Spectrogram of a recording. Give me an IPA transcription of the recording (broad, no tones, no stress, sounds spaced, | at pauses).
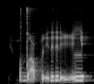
dˤ ḭ p ḭ r ḭ l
